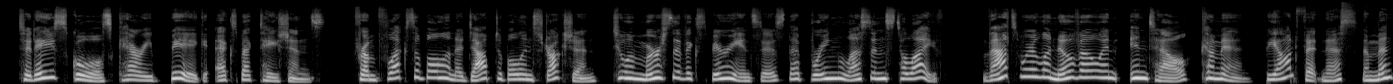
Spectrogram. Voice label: Explainers Tutorials VO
